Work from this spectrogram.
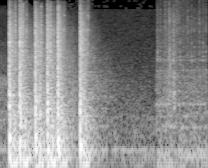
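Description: Rapid bursts of gunfire in the battle royale game PUBG, a string of sharp close shots followed by a single crack, then a quieter stretch and faint distant firing.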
